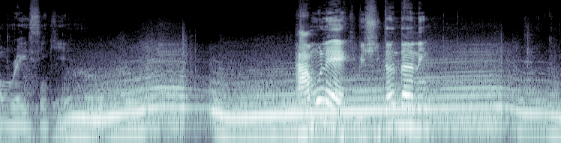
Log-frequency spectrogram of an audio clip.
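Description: A sports car engine roars and revs up and down.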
